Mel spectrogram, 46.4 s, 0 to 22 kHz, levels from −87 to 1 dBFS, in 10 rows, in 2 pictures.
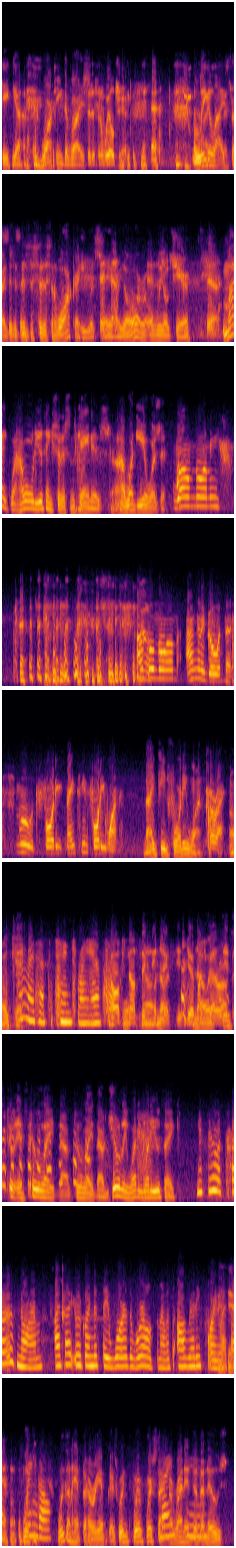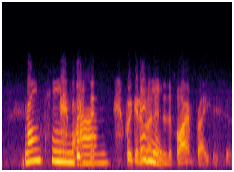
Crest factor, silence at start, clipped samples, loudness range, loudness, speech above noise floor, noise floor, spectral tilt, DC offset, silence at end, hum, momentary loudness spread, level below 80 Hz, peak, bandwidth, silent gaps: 16 dB; 0 s; under 0.1%; 4 LU; -18 LUFS; 22 dB; -39 dBFS; -9.5 dB/octave; under 0.1%; 0.05 s; none; 9 LU; -56 dBFS; -2 dBFS; 5.8 kHz; none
